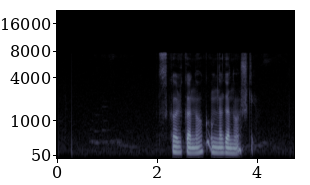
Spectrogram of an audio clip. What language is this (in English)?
Russian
